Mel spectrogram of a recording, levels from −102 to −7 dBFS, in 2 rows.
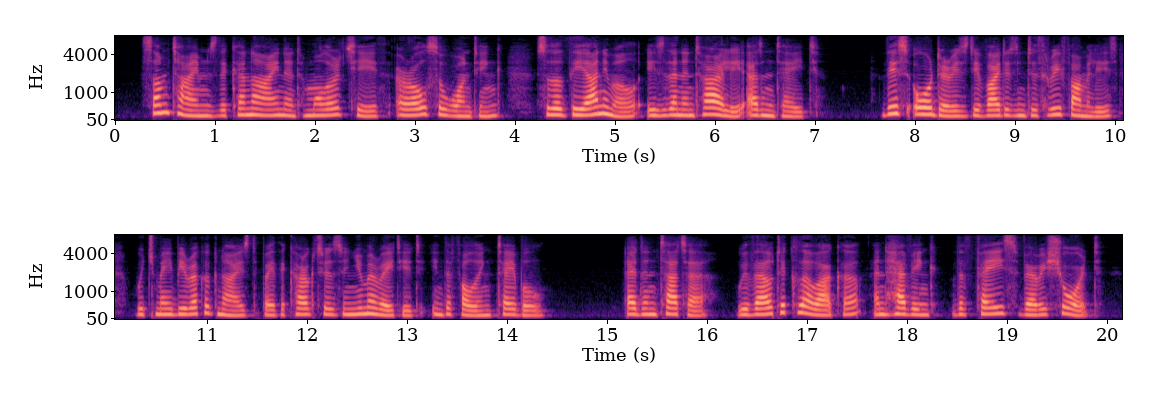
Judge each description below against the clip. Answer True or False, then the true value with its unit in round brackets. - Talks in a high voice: True (200 Hz)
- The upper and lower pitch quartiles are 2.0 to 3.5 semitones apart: True (2.8 semitones)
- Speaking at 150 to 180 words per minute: False (135 wpm)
